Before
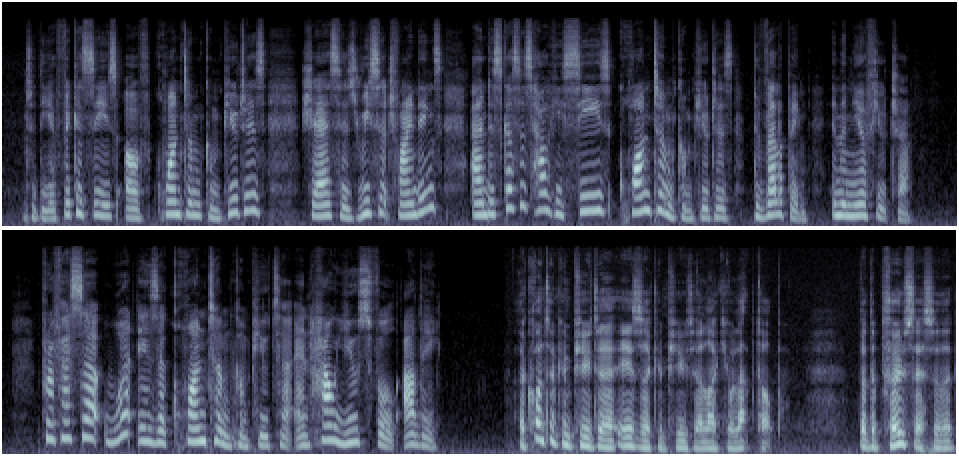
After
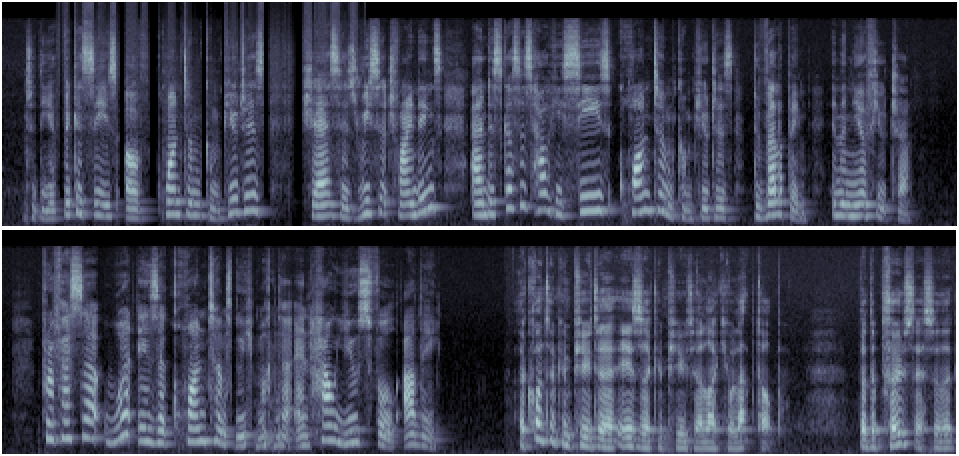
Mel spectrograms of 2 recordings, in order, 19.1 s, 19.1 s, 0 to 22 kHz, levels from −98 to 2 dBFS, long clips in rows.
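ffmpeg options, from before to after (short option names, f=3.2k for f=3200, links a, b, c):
-filter_complex "[0:a]asettb=1/sr,asplit=3[a][b][c];[a]atrim=end=0.514[d];[b]atrim=start=0.51:end=3.63,asetpts=PTS-STARTPTS,afade=t=in:d=0.004:c=qsin,afade=t=out:st=3.116:d=0.004:c=qsin,aeval=exprs='sgn(val(0))*max(abs(val(0))-0.00355,0)':c=same[e];[c]atrim=start=3.626[f];[d][e]acrossfade=d=0.004:c1=hsin:c2=qsin[g];[g][f]acrossfade=d=0.004:c1=qsin:c2=hsin,asplit=3[h][i][j];[h]atrim=end=11.772[k];[i]atrim=start=11.768:end=12.302,asetpts=PTS-STARTPTS,areverse[l];[j]atrim=start=12.298[m];[k][l]acrossfade=d=0.004:c1=hsin:c2=hsin[n];[n][m]acrossfade=d=0.004:c1=hsin:c2=hsin,bass=f=250:g=-14,treble=f=4k:g=13,bandreject=f=50:t=h:w=6,bandreject=f=100:t=h:w=6,bandreject=f=150:t=h:w=6,bandreject=f=200:t=h:w=6,bandreject=f=250:t=h:w=6,bandreject=f=300:t=h:w=6,bandreject=f=350:t=h:w=6,bandreject=f=400:t=h:w=6,bandreject=f=450:t=h:w=6,alimiter=limit=-11.5dB:level=0:latency=1:release=419"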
